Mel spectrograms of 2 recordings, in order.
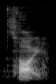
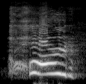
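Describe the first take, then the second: First: Said in the usual way. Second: "Hard!" very high and loud; comic falsetto outburst; high mock squeal. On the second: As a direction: yelp "Hard!" in a silly high voice. Mock echo of own word.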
